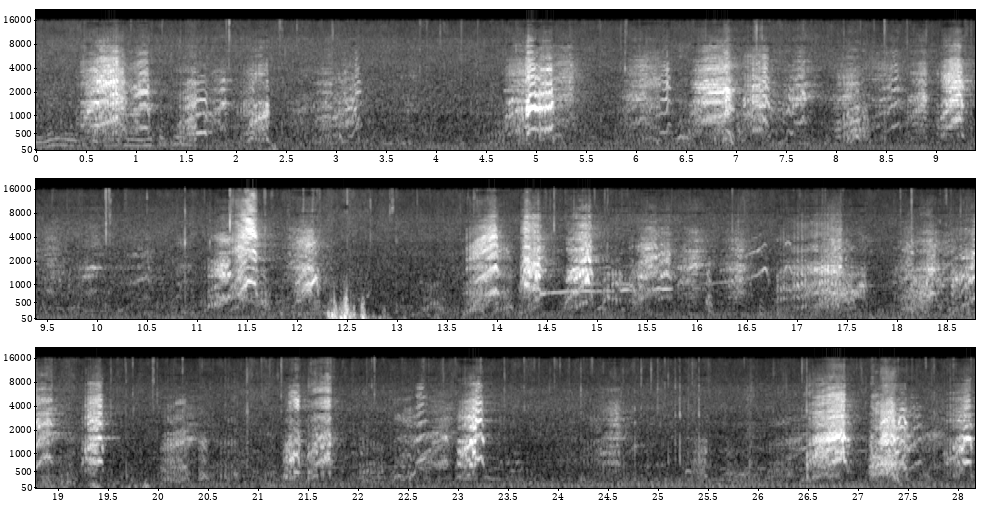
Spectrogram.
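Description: A flock of macaws, blue-and-yellow and green-winged, squawking: many short, harsh, raucous calls in irregular bursts, several birds calling over one another.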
